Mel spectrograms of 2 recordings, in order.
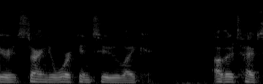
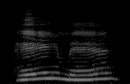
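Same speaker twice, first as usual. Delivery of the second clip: higher hey man, rising; teacher model; 12 semitones higher than usual. Shown as a demonstration. Teacher repeats greeting higher. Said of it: "I'll be a small student".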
